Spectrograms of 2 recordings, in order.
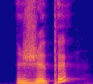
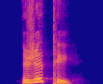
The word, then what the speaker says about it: je peux: Another thing, it's je peux, not je pu.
